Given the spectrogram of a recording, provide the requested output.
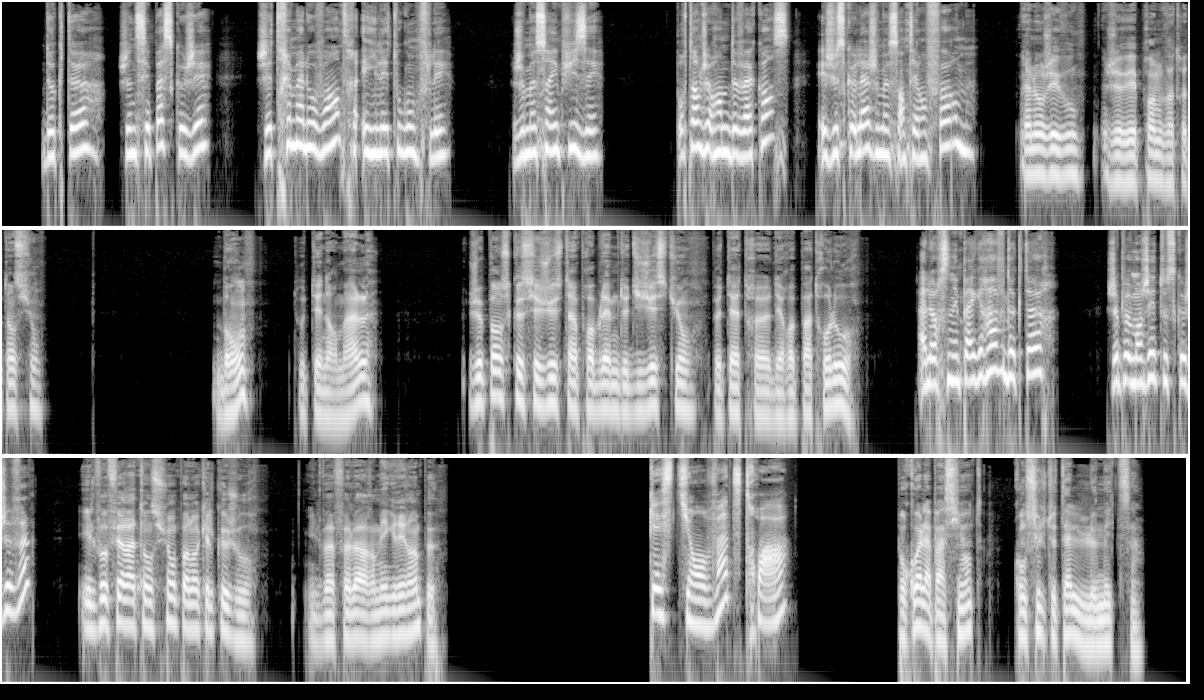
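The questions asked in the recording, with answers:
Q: Pourquoi la patiente consulte-t-elle le médecin?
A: Elle a très mal au ventre, il est gonflé, et elle se sent épuisée.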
